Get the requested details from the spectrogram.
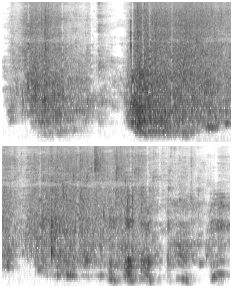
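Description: Water surges and splashes loudly as a person is immersed in a baptism, a second heavy rush following a moment later, then lighter sloshing and dripping settling down.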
